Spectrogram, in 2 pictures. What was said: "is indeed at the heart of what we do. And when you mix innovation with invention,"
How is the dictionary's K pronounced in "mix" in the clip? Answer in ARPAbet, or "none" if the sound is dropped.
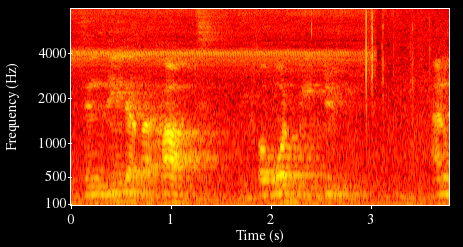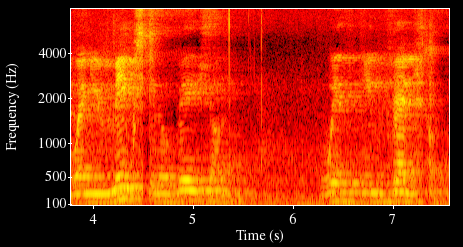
K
